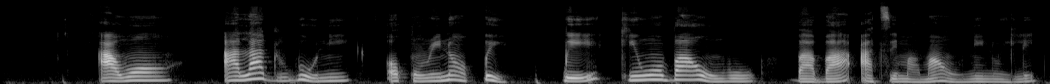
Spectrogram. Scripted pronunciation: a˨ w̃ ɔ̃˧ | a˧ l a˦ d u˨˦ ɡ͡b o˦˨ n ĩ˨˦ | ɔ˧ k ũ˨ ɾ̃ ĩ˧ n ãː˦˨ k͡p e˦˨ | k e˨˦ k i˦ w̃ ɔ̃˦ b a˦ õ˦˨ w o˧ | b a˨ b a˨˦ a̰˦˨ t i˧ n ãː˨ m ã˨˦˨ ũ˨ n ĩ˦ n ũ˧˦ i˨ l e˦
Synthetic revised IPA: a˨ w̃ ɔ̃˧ | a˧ l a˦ d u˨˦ ɡ͡b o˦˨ n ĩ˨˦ | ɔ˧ k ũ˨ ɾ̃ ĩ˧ n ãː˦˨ k͡p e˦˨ | k͡p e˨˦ k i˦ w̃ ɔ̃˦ b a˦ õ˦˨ w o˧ | b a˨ b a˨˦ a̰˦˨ t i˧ m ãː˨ m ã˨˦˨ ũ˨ n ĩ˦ n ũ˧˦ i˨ l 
